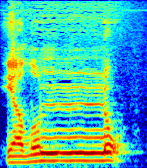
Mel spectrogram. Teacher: نون مشددة تقرأ تشد بمقدار حركتين، يظن وليس يظن.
